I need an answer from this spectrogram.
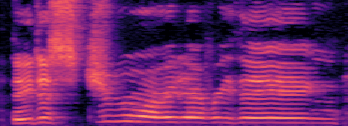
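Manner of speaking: high, drawn-out mock dismay; outraged child. Babysitter retells kid's leprechaun report, dramatic dismay. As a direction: stretch it out like a scandalized kid. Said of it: "so he was like".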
